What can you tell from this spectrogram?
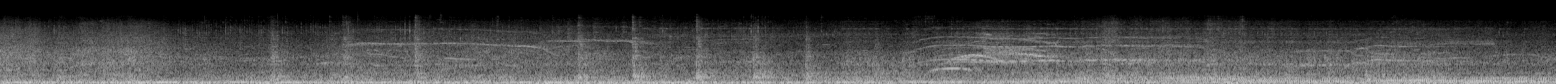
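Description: Amusement-park ambience heard from a moving chairlift: a steady low rumble and hum that grows fuller about halfway through, with high wavering cries rising and falling over it and a few sharp clicks.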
